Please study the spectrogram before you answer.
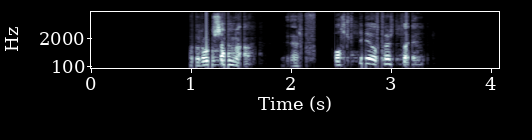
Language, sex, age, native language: Icelandic, male, 40-49, Icelandic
